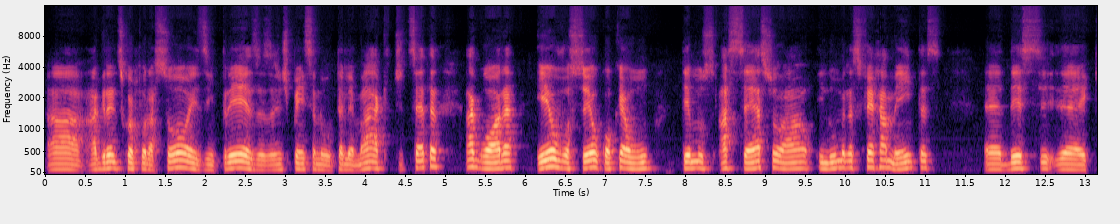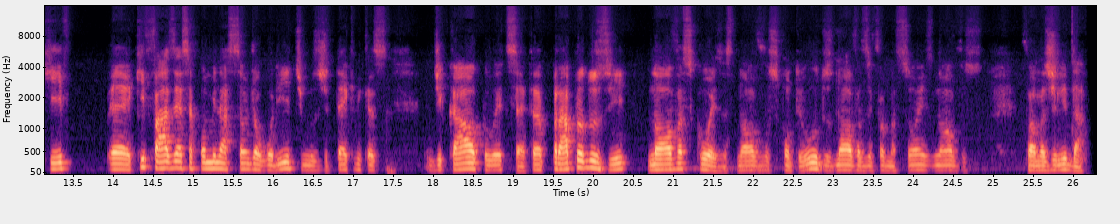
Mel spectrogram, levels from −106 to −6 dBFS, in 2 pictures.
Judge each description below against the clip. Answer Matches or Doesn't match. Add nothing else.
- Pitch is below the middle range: Matches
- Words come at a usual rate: Doesn't match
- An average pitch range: Matches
